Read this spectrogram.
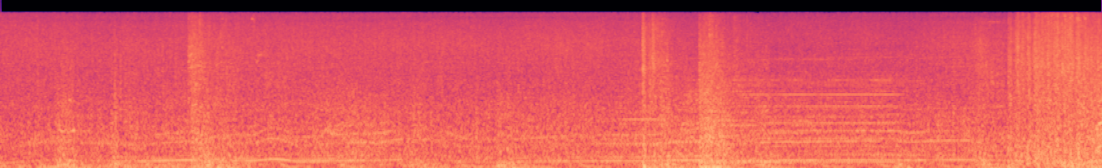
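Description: A car engine roars as the car speeds along.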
